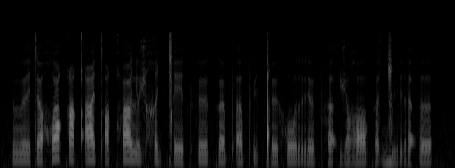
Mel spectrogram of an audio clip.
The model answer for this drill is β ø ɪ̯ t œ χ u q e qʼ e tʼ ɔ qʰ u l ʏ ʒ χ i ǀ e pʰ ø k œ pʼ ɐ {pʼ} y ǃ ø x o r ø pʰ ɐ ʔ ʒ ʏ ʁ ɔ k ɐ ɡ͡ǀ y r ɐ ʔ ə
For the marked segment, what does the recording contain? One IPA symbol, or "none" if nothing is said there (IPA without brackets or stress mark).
pʼ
